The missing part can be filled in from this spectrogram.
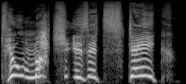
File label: Female Orc Hero Power; Garona; Valeera Mission6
